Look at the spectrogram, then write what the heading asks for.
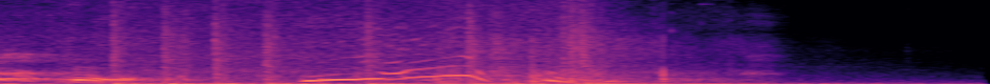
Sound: man groans; Enola screams, grunts

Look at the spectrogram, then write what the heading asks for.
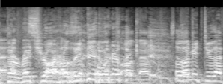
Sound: laughs

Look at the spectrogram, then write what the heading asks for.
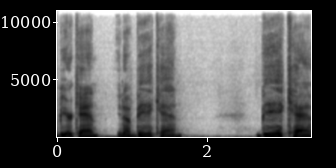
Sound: in english accent

